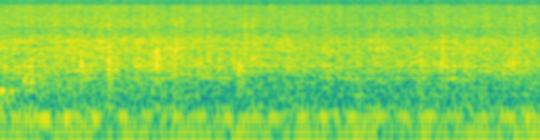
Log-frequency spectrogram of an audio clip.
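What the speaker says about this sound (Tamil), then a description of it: "இப்போ கீரையும் வதக்கிட்டு இருக்கிறேன்" Spinach greens sautéing in a pan at home, giving a steady, even hiss of frying that continues without a break and without any voices.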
